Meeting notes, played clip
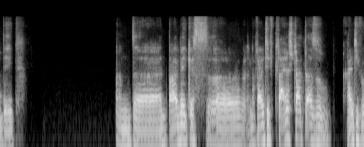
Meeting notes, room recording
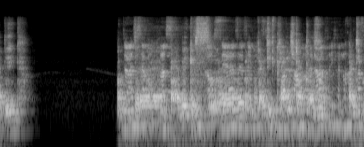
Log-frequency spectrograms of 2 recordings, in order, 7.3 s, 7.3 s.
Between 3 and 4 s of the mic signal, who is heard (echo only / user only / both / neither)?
both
